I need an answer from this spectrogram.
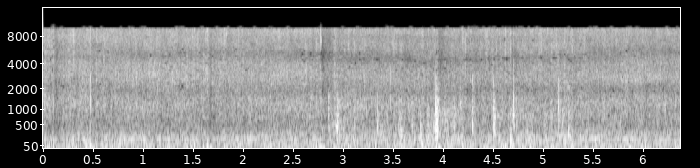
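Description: Green olive, walnut and red pepper filling frying in butter in a pan: a steady sizzle, with a few sharp crackles about three to five seconds in.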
